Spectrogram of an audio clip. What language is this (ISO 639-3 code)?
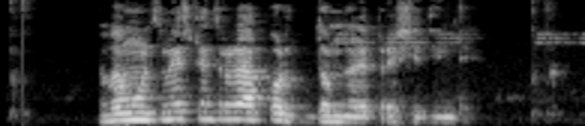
ron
